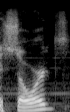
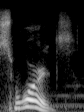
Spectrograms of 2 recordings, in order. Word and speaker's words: swords: What would you say, swords? Yeah, because that's how it's pronounced. It's swords. It's not swords. It is. The W is not silent. I mean, I agree with you. The W is silent, but is it?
